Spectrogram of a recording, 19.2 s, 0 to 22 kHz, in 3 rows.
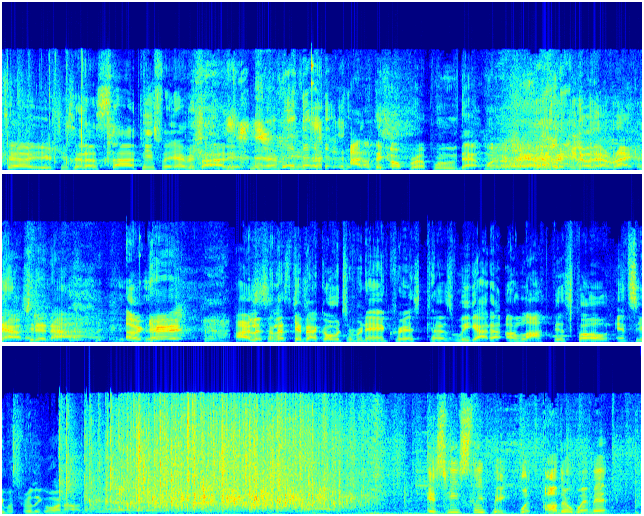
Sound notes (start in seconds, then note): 13.4 audience applauds; 14.0 upbeat music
